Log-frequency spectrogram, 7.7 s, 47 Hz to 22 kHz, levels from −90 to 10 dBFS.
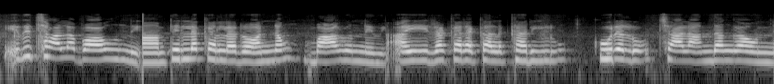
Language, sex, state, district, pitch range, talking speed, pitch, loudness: Telugu, female, Andhra Pradesh, Guntur, 255-285 Hz, 115 wpm, 270 Hz, -13 LUFS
